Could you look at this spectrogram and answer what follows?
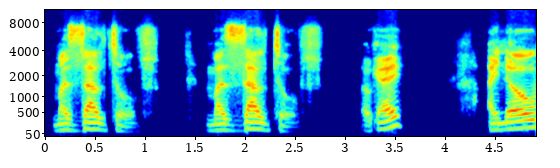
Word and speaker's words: mazal tov: ethnicity, Ashkenazi, Sfaradi, Mizrahi, mazal tov. It's really important. Again, emphasis is on the last syllable, mazal.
